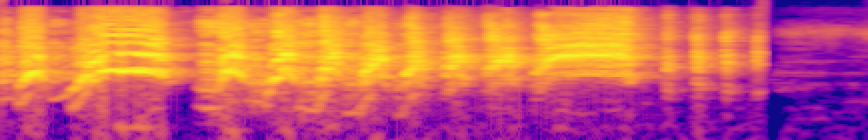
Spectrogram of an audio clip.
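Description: A man laughing hard and loudly in rapid, pitched bursts, breaking off abruptly near the end.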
